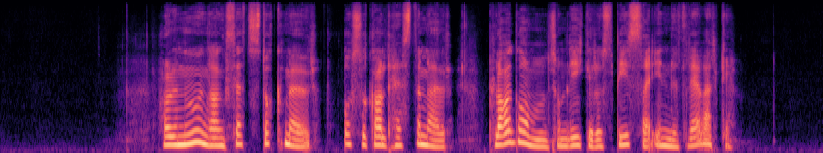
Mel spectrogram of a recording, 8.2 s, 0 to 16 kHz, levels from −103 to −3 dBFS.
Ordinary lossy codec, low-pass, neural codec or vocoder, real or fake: none; 14.4 kHz; codec, 44.1 kHz, 3.4 kbps, Pupu-Codec; fake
